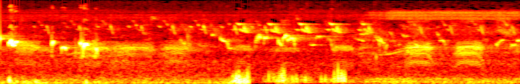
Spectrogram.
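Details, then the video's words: White-eared bulbul (Pycnonotus leucotis) in Mumbai sings short, bubbly whistled phrases at a mid-high pitch, with other small birds chirping and low rumbling background noise. "White eared bulbul song"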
